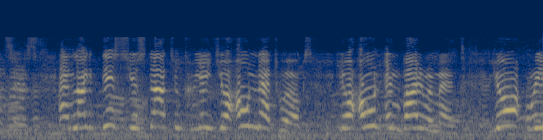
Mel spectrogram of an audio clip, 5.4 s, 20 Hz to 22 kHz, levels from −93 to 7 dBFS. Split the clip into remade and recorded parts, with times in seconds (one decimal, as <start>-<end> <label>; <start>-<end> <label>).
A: 0.0-0.9 remade; 0.9-2.0 recorded; 2.0-3.4 remade; 3.4-5.4 recorded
